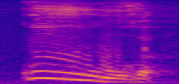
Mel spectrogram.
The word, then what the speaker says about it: cour: la cour la cour طبعا اخلي بالي يا ولاد حرف لا لتر او بلس لا لتر يو يعني الاو والاو بنطقها او كور لا كور لا كور لا كور كور اللي هو البلاي جراوند بتاع المدرسة.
